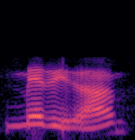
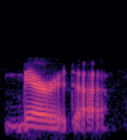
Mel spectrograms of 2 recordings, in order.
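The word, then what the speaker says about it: Mérida: city of the state is Merida so it's pronounced Merida but for most people don't say it Merida the local the state is located directly next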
